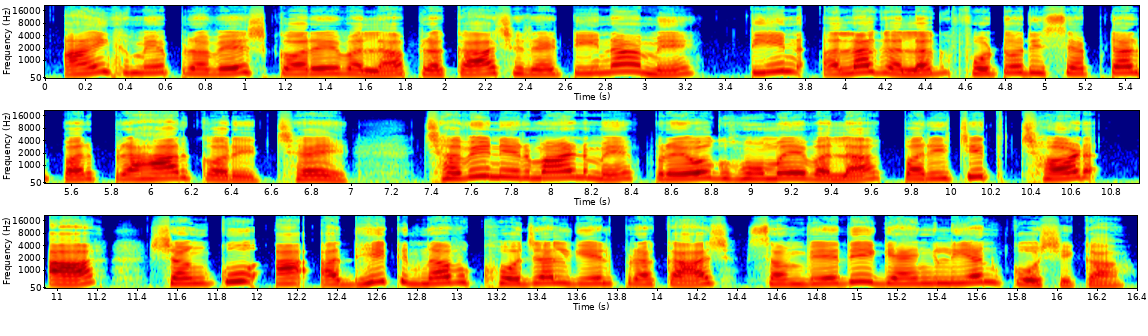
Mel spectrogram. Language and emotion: Maithili, neutral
